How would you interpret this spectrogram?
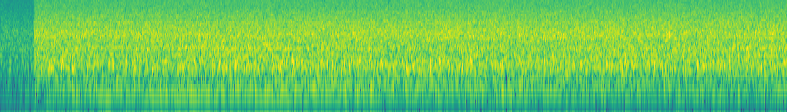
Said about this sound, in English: You're mainly hearing rain and traffic. Oh, there's thunder.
